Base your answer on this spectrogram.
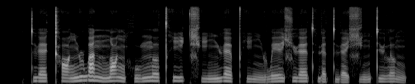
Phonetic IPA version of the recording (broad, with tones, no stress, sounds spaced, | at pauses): t̪ ɥ ɛ˧˥ kʰ ɑ˧˥ ŋ ɻ w a˥˧ n n̪ ɑ˥˩ ŋ x u˧˥ n̪ ɤ˥ t̪ʰ i˥ t͡ɕʰ i˧˥ ŋ ɥ ɛ˥˩ pʰ i˨˩ ŋ ɻ w e˥ ɪ̯ ɕ ɥ ɛ˥ t̪ʰ ɥ ɛ˨ t̪ ɥ ɛ˨˩ ɕ i˧˥ ŋ t̪ y˥ l ɤ˥˩ ŋ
